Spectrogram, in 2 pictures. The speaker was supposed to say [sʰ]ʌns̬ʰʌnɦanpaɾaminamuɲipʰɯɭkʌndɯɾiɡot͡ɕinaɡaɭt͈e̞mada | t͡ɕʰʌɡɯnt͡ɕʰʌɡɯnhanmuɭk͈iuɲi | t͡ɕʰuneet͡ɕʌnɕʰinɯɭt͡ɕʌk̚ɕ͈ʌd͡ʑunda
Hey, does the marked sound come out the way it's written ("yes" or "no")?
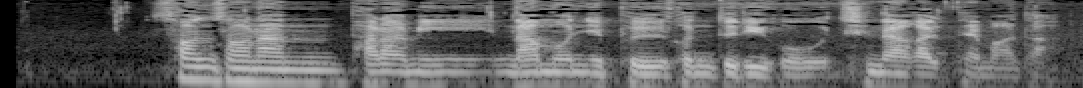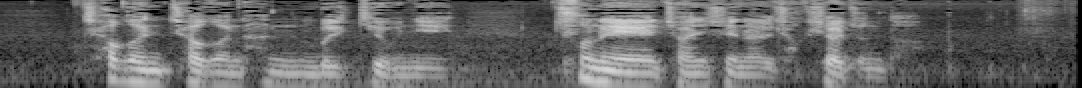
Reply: yes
